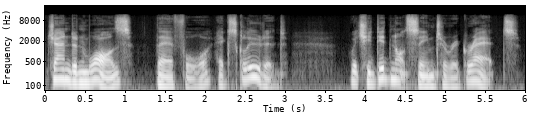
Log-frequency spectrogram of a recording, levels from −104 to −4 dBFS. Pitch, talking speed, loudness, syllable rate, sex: 115 Hz, 110 wpm, -18 LUFS, 3.8 syllables/s, male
